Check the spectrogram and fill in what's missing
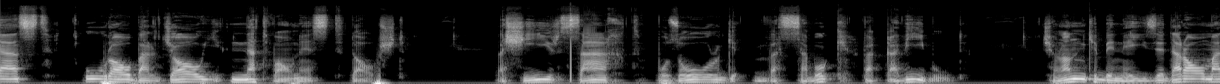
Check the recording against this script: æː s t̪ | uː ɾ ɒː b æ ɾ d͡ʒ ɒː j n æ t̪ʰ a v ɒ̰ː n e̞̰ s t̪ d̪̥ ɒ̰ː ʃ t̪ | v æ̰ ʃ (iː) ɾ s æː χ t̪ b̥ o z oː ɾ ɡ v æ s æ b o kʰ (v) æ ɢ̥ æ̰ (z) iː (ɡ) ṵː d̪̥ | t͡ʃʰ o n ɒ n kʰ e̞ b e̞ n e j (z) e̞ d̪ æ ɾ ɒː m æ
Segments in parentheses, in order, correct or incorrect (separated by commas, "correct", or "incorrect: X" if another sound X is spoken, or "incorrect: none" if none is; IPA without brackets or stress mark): correct, correct, incorrect: v, incorrect: b, correct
